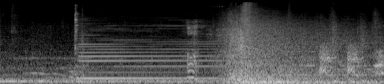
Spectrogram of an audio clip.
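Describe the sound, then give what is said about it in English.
A person imitates a dog, letting out a drawn-out, tonal yowl followed by rougher, noisier barking sounds, fairly loud over a steady rumbling background. “I learned to talk dog.”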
